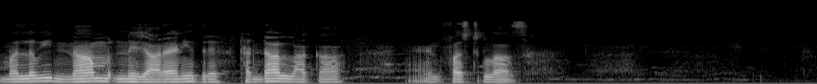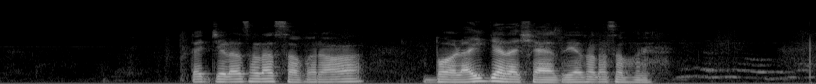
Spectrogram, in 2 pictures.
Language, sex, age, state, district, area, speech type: Dogri, male, 18-30, Jammu and Kashmir, Kathua, rural, spontaneous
